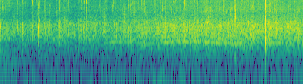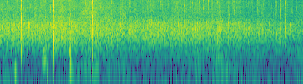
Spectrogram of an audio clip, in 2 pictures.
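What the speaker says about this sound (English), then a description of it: "Please help me give another round of applause to CC Tennille performance and our talented performers." Applause from an audience for performers at a State of the County address, soft and distant clapping that swells gradually, with a few sharper individual claps standing out.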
